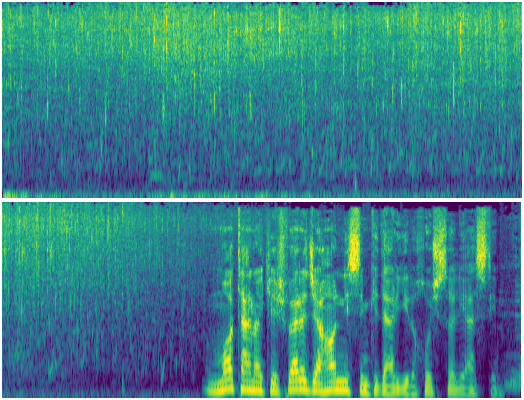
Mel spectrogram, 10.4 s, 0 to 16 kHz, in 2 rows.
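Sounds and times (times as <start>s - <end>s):
water trickling and pouring: 0.0s - 8.0s
speech: 7.2s - 10.3s.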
